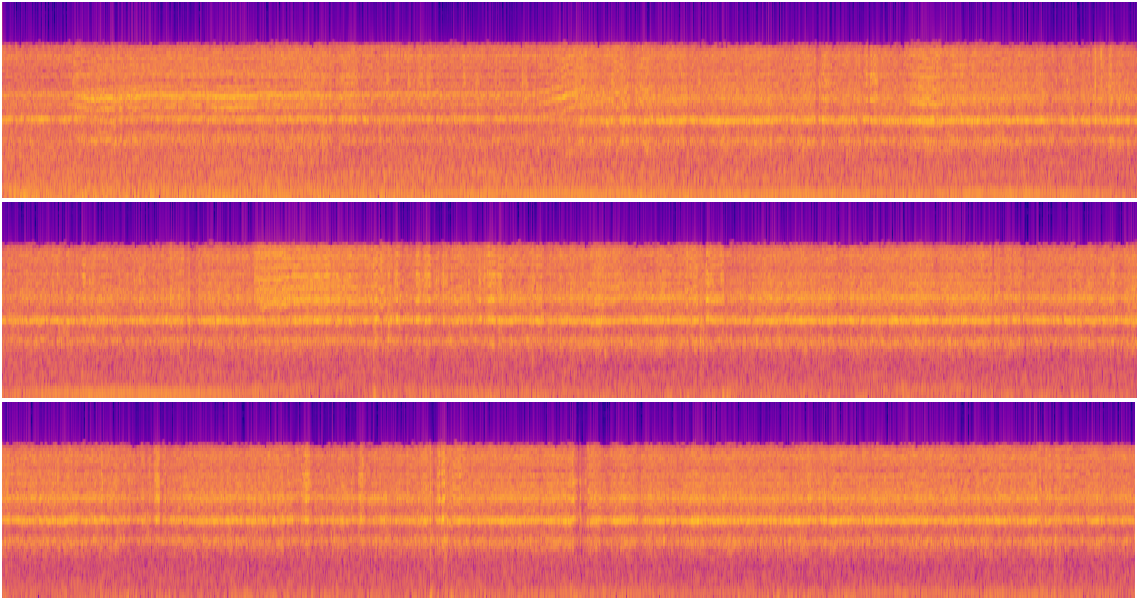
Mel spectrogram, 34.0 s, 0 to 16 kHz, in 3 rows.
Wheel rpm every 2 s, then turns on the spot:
150, 160, 160, 210, 230, 230, 230, 230, 240, 230, 230, 230, 230, 230, 230, 230, 230.
none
